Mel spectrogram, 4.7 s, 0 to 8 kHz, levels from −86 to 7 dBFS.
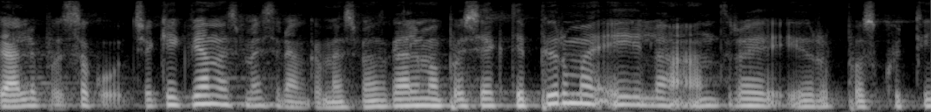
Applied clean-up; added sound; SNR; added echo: none; none; none; none.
